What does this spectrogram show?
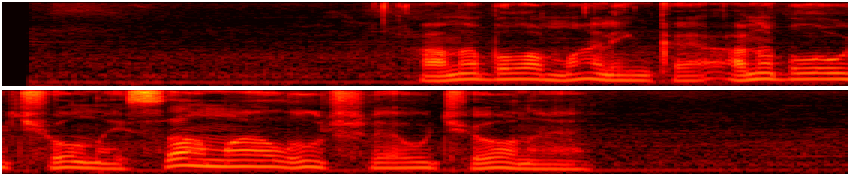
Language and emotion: Russian, positive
